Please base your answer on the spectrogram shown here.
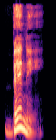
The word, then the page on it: benne: British English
